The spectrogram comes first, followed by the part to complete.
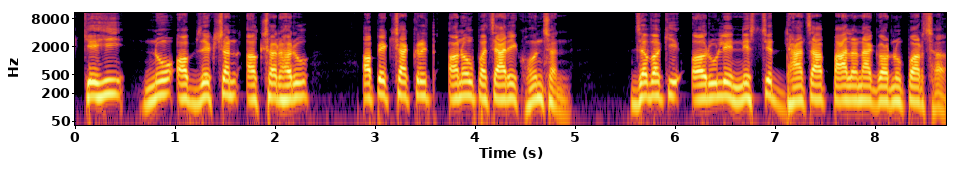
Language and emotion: Nepali, neutral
